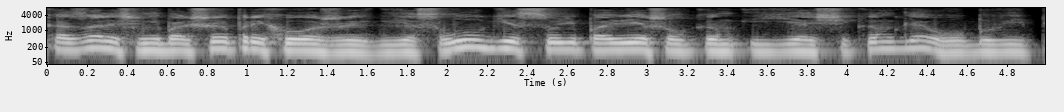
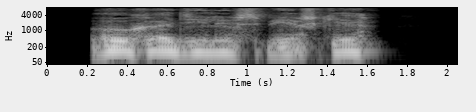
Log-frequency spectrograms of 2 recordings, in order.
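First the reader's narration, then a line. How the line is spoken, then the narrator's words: Barely audible. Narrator (Russian): едва слышно вынес вердикт Агланов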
